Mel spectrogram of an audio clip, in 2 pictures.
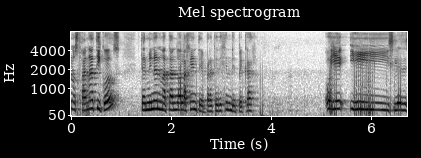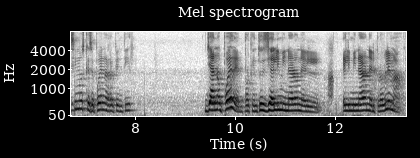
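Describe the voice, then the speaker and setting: Brief: woman lecturer with a fairly high voice, lively and playful with the audience. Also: moderate pace, slight background noise. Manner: lively, asks the audience questions, playful asides. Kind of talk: public talk with audience questions. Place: auditorium.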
